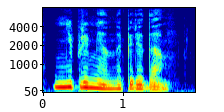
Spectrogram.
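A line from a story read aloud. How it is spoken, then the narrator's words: Muttering. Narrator (Russian): пробормотала Надежда Николаевна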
